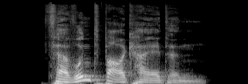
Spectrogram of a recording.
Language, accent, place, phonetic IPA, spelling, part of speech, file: German, Germany, Berlin, [fɛɐ̯ˈvʊntbaːɐ̯kaɪ̯tn̩], Verwundbarkeiten, noun, De-Verwundbarkeiten.ogg
- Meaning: plural of Verwundbarkeit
